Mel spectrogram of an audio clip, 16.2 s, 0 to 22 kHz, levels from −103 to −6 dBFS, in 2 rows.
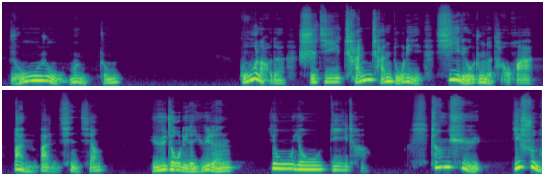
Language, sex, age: Chinese, male, 50-69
